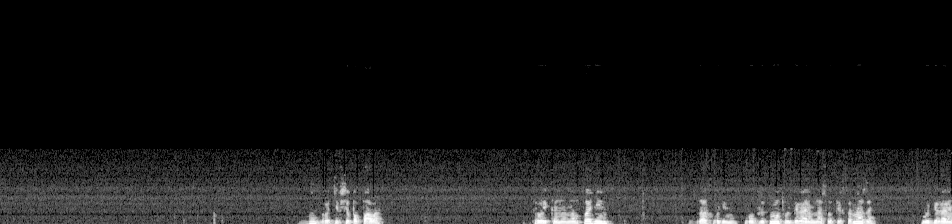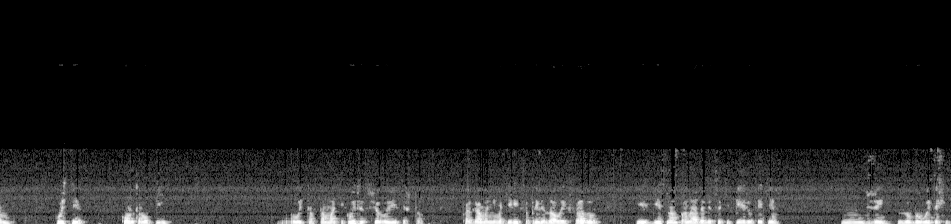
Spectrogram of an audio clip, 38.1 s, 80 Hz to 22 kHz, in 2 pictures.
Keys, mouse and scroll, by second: 3.6 scroll down 2, 4.2 middle click, 10.4 KP_3, 11.7 shift+middle click, 13.4 click, 14.0 click, 18.1 shift+click, 18.3 shift+click, 21.5 ctrl+p, 27.6 shift+middle click, 28.6 scroll up 2, 29.4 shift+middle click, 30.1-30.4 scroll up 2, 31.2 click, 32.4 shift+click, 36.1 g.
